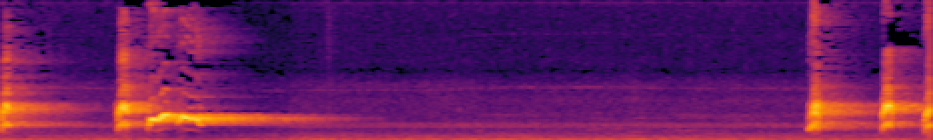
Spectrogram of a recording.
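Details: Agitated Sooty-headed Bulbul calling hard: a pair of sharp, explosive chirps, one trailing into a long ringing tone, then a pause before another burst of quick bright notes at the end.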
